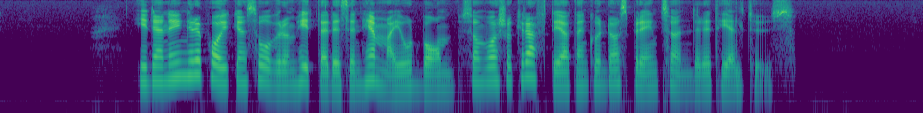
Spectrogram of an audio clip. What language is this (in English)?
Swedish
